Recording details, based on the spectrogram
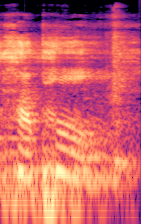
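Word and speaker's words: Rapé: explaining to me that, in Portuguese, that's how they pronounce the Rape, is actually Hape in Portuguese.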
